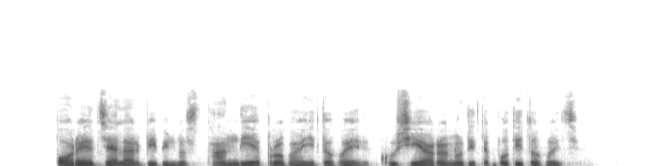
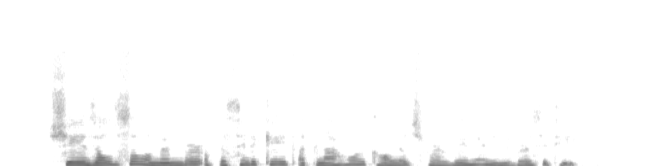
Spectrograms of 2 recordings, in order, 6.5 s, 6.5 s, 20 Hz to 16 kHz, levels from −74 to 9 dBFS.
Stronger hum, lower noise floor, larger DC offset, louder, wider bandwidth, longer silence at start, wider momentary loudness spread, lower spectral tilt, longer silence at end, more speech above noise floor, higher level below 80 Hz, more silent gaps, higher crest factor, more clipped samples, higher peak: neither; first, -83 dBFS vs -74 dBFS; neither; first, -19 LUFS vs -34 LUFS; second, 7.4 kHz vs 11.5 kHz; about the same, 0.55 s vs 0.5 s; about the same, 9 LU vs 10 LU; about the same, -7.5 dB/octave vs -7.5 dB/octave; about the same, 0.75 s vs 0.75 s; first, 64 dB vs 41 dB; first, -56 dBFS vs -72 dBFS; neither; about the same, 18 dB vs 16 dB; neither; first, -2 dBFS vs -18 dBFS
